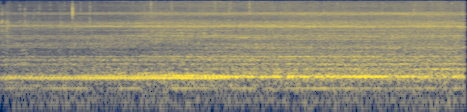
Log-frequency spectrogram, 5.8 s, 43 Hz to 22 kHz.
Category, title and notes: Sound effects > Vehicles
A tram passing by in Tampere, Finland. Recorded with OnePlus Nord 4.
